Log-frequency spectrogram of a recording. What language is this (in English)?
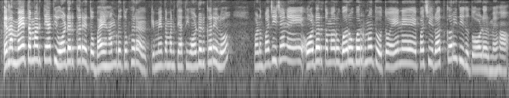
Gujarati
